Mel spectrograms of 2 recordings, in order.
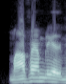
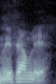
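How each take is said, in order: First: Said in the usual way. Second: మీ pressed as the correction, softer falling; మీ family with మీ stressed against మా. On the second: Shown as a demonstration. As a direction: lean on మీ to correct మా.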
